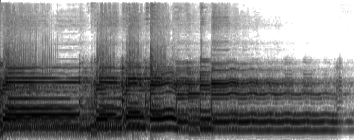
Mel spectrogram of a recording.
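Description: A Yamaha Revstar electric guitar on the middle pickup position rings out sustained chords with effects-laden tone, notes blooming and slowly decaying over a few seconds, loud and close.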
